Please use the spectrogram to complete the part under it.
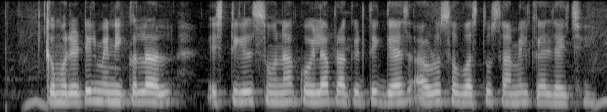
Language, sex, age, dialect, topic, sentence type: Magahi, male, 18-24, Western, banking, statement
